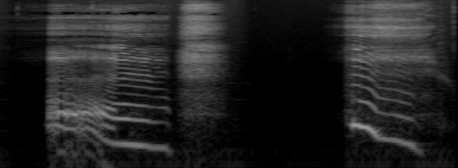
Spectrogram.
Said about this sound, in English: No, I really yawned.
